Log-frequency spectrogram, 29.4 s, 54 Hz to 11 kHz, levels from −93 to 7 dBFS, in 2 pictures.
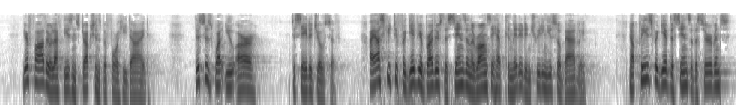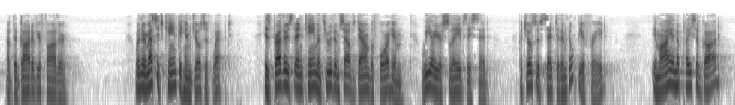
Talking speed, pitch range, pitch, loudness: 185 wpm, 110-145 Hz, 125 Hz, -22 LUFS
